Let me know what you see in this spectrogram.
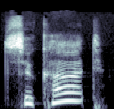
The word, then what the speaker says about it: Sukkot: I said, Sukkot? Did I say it right? She said, you said that perfectly.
